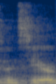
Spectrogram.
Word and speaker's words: Vincere: The way I say it is Vincere, but...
